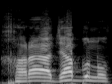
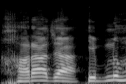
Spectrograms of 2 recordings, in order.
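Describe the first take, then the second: First: The words run together without the 'i' vowel. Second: The 'i' vowel is pronounced as a separate syllable. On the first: The speaker calls it right. "খরাজাবনু হবে" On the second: The speaker calls it wrong. "খরাজা ইবনু হবে নাকি"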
